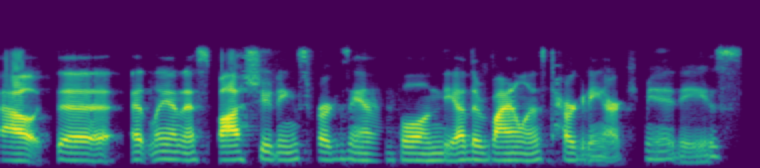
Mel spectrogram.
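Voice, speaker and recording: A woman with a notably low voice conducts a live interview. She phrases her questions and comments earnestly and articulately. The sound is a little dull, like streamed audio with the top end softened. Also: steady tone, fast, creaky. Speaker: interviewer, journalist host.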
